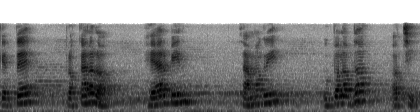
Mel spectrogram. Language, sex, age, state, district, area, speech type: Odia, female, 45-60, Odisha, Dhenkanal, rural, read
